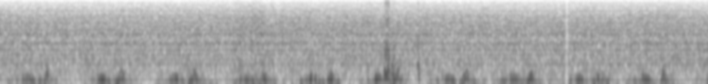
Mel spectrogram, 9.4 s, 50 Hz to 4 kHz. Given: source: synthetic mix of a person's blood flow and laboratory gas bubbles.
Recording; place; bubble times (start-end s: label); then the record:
Doppler ultrasound of blood flow; precordium
5.11-5.41 s: bubbles
5.55-5.63 s: bubbles
From the record:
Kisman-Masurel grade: 213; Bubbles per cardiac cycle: several, 3 to 8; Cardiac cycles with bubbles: 1 to 10%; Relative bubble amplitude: loud (0.450 to 0.775); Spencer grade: 1 (occasional bubble signal discernible with the cardiac motion signal, with majority of cardiac periods free of bubbles); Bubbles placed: anywhere in the cardiac cycle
